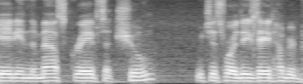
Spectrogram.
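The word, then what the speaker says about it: Tuam: based right in the town of chum uh and by the way that's the Gaelic pronunciation is spelled Tua M but Chum in uh in case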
